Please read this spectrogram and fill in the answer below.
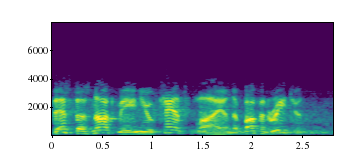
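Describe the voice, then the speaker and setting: An American man narrating a 1950s training film in a measured, authoritative, instructive manner, on an old film soundtrack. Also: mid-range voice, sing-song, phone-quality sound, background noise. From United States.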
